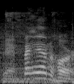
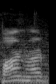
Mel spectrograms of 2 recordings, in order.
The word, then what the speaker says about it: Banhart: How do you say it now? Yeah, that's right. Banhart. Come Banhart. on. What Barnhart? Banhart?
